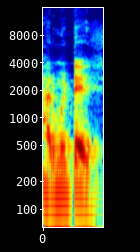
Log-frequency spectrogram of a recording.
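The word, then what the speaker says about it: hermitage: हर मिटेक कहते हैं तो इसका उच्चारण क्या है हर मितेज ठीक है गैदर्ड गैदर्ड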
